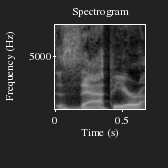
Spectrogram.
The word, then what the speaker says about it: Zapier: automation software which by the way uh it's pronounced zapier I know it's written like zapier and a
